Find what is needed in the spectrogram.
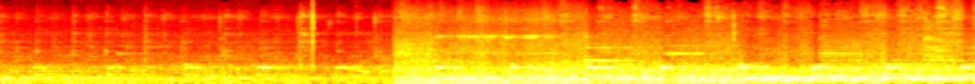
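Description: Balinese baleganjur processional gamelan playing: hand cymbals, gongs and drums with short gong notes repeating in a steady beat. The music gets suddenly louder and closer about two and a half seconds in, with a low rumble under it.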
